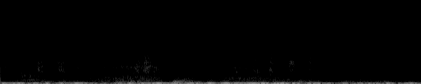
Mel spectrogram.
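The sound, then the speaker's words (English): Writing something down, a soft scratchy rustle of strokes in irregular bursts, fairly faint and without speech. “I'm going to write down who it is so that you know who this and is.”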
